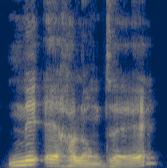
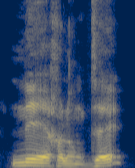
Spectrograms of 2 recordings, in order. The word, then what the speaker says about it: néerlandais: ne se prononce pas néerlandais la nasale en et le son et néerlandais le S ne se prononce pas néerlandaise néerlandaise néerlandais néerlandaise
